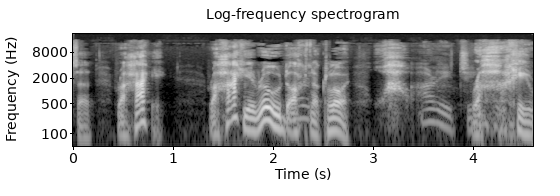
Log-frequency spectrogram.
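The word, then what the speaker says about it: Rehaghy: How would you pronounce that? Rahahi Road, Ochnacloy.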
